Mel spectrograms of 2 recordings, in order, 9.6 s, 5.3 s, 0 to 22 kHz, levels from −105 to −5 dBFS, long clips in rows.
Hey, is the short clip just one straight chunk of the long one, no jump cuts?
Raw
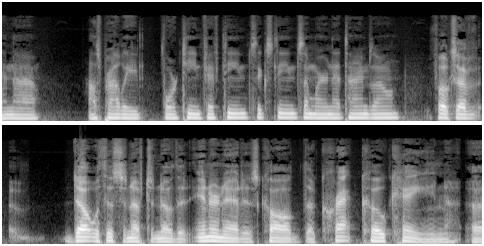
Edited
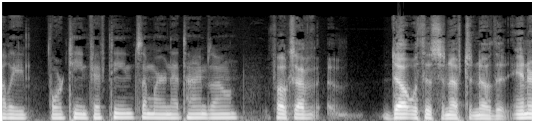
no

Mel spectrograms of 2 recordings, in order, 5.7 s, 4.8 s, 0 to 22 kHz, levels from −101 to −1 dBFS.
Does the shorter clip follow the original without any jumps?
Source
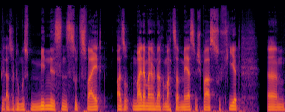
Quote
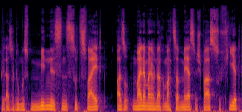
yes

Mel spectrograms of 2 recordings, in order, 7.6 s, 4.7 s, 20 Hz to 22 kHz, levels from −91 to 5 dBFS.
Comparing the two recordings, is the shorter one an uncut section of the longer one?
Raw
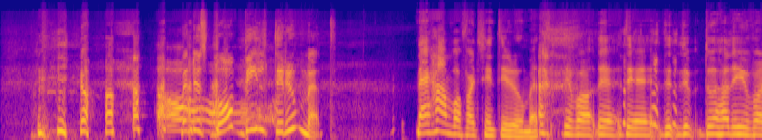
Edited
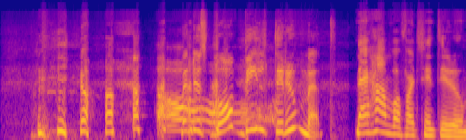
no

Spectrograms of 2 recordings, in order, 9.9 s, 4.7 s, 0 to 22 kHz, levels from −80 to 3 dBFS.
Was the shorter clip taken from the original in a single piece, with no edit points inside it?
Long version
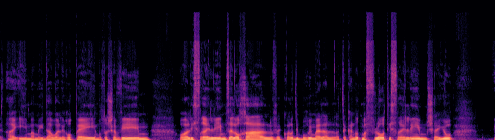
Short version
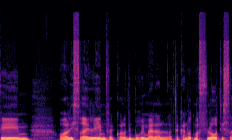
no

